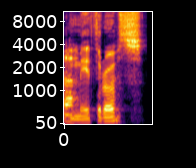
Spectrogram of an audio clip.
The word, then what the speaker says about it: Maedhros: it bothers me that the DH in Tolkien is supposed to be like the, so it's supposed to be like Maedhros, and that bothers me, so I don't do it.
